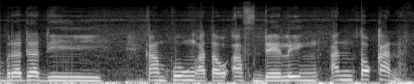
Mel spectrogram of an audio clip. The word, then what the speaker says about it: Antokan: Tepatnya kita berada di kampung atau afdeling Antokan. Antokan apa Antoan ya? Tulisannya itu A N T O K A N. Kalau sesuai ejaannya itu antokan ya. karena tapi ada beberapa orang menyebutnya Antoan.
